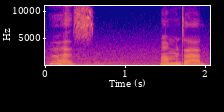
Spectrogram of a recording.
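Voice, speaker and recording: A woman voicing a detached young man in a story game, speaking in a flat, puzzled, matter-of-fact way. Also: on the high side, takes it slowly, faint music behind. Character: detached young man who killed his captors.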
